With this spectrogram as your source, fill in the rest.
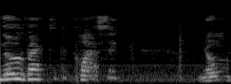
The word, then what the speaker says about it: GNOME: GNU in desktop environment, and GNOME, you gotta stress the G, right? You know, basically, I was happy with Debian 7. In fact, you know, and you can go back to the classic GNOME 2 look.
